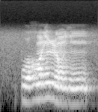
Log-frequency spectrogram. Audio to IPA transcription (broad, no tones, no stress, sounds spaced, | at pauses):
p u ʁʷ ĩ lʲ ɭ õ ʎ ĩ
